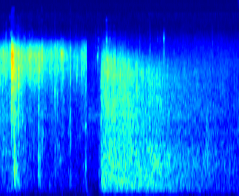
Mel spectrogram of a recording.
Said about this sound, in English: Nearby, Dylan hears the shots.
